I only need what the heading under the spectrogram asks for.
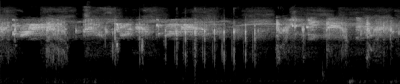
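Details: Mixed swiftlets call in a high, sizzling stream of twitters. Separate sharp chips and clicks repeat in quick runs across the middle of the recording.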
